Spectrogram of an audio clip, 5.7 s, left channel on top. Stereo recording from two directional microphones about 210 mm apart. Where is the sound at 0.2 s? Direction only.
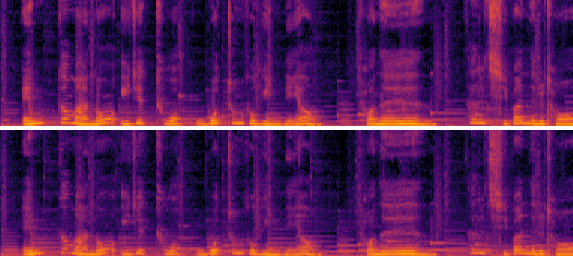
20° left (ahead or behind).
